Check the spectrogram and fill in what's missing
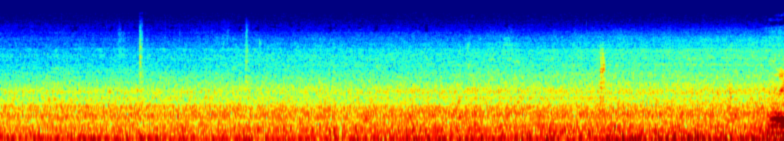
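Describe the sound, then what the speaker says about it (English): A rescue locomotive approaching to help a westbound freight train that lost one of its engines, heard as a steady low diesel rumble that slowly grows louder over the whole stretch, with no talking. "here comes the rescue power"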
